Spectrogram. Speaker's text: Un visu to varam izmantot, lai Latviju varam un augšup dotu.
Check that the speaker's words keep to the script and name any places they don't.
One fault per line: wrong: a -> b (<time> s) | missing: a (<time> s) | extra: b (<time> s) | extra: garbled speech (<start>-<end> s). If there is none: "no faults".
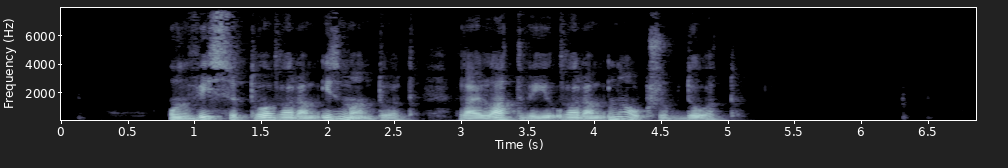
no faults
